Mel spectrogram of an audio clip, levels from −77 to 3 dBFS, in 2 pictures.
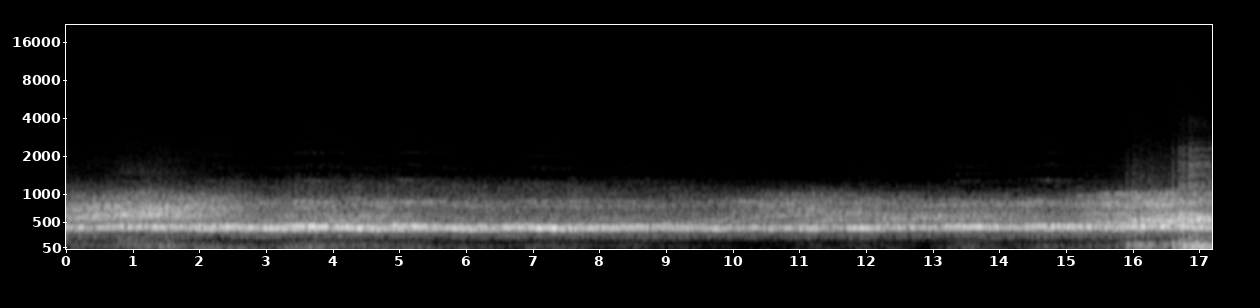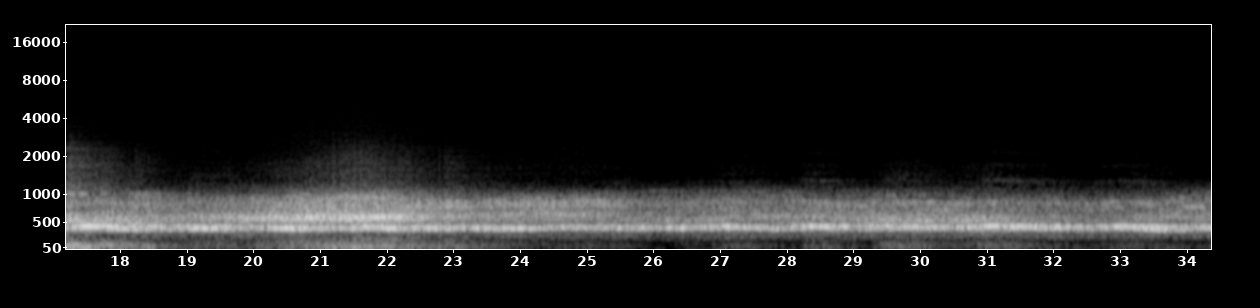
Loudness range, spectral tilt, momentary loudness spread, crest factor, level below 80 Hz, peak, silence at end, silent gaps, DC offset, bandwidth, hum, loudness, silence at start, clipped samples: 7 LU; -12 dB/octave; 9 LU; 16 dB; -40 dBFS; -2 dBFS; 0 s; none; under 0.1%; 2.4 kHz; none; -18 LUFS; 0 s; under 0.1%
